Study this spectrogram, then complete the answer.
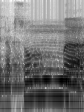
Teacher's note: تنوین کے بعد میم آنے کی وجہ سے نفسم، یہ ادغام ناقص ہے، غنہ ہوگا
